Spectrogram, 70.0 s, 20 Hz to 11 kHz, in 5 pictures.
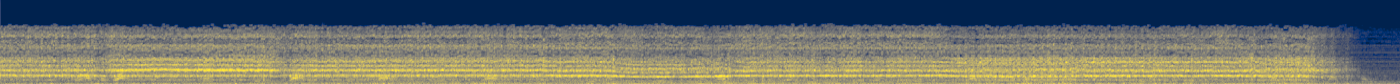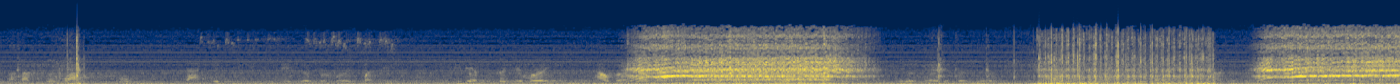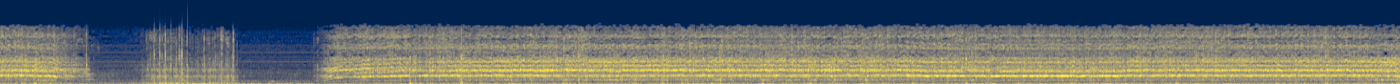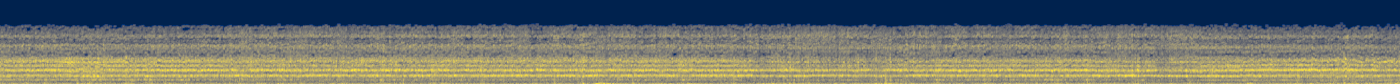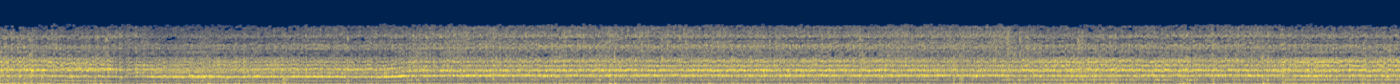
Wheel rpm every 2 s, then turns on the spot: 160, 160, 160, 150, 160, 160, 100, 10, 0, 0, 100, 50, 20, 100, 80, 50, 160, 160, 160, 150, 160, 160, 160, 160, 160, 160, 160, 150, 130, 130, 150, 160, 160, 160, 160.
24-26 28-30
